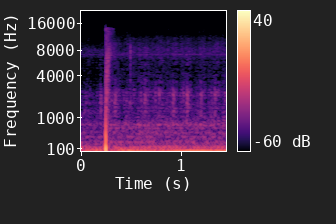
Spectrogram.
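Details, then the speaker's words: VAZ 2103 petrol engine after a valve clearance adjustment, which fixed a knock caused by a loosened valve adjusting bolt: a steady idle around 900 rpm with an even beat and no knocking after one brief tap. The engine sounds healthy. "Давайте по привычке мотора теперь не слышно А едет он лучше За что мы и боролись"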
